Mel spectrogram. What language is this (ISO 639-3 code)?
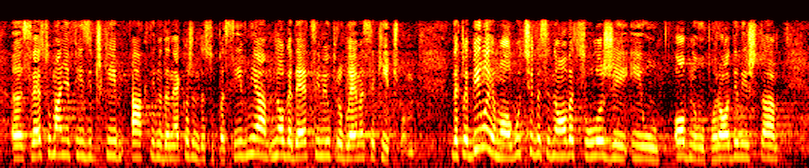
srp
